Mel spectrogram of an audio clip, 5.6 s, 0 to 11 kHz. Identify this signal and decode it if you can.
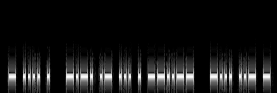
Morse code, heard as a keyed tone, about 25 wpm, 600 Hz. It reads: THE CASE, BUT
